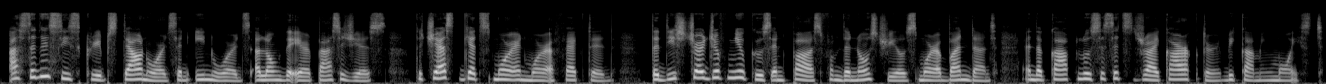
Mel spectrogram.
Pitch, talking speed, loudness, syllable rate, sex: 215 Hz, 170 wpm, -21 LUFS, 4.9 syllables/s, female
